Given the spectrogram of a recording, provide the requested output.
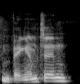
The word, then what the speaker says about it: Binghamton: by bennington how do you say it binghamton binghamton yeah and i said yeah it is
